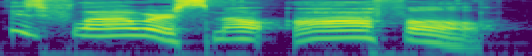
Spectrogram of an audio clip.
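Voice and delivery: put-on high, slow, grossed-out kid voice; disgusted kid. A narrator's reading. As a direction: whine about the smell. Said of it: "exclaimed Joey".

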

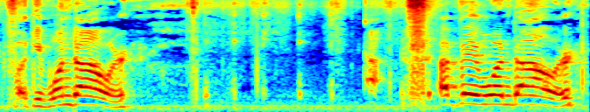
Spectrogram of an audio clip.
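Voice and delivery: high, loud game-show bid; mock contestant shout. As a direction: holler the bid like an overexcited contestant.

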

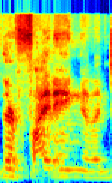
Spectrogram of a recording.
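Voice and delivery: normal talking voice

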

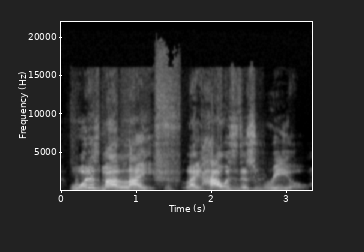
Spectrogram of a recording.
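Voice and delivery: loud, drawn-out retold bewilderment; slow, loud "can this be happening" reaction; amazed disbelief. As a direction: stretch it out in mock disbelief. Retelling his amazed reaction.

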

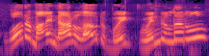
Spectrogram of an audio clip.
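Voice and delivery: high, mock Swedish accent; hammy attempt at a Swedish accent. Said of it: "I can't do a Swedish accent".

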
